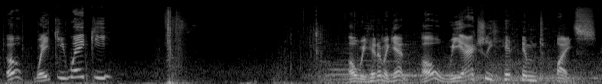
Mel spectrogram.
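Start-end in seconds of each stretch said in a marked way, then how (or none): 0.1-1.1 high sing-song wakey wakey, teasing; mock wake-up call. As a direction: coax the enemy awake in a much higher singsong. Taunting a sleeping enemy.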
